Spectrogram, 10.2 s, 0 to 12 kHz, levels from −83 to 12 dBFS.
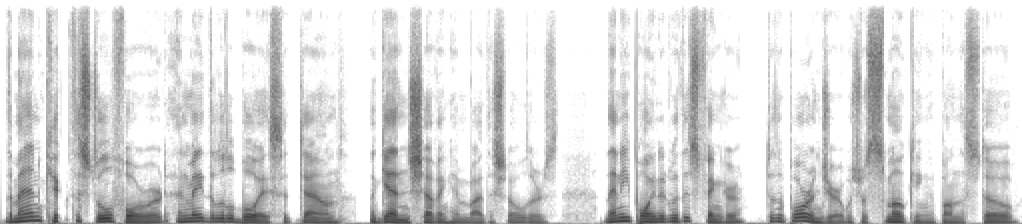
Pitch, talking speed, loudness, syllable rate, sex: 130 Hz, 200 wpm, -18 LUFS, 5.1 syllables/s, male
